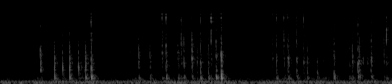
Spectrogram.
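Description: A pastel mechanical keyboard with plastic keycaps, resting on a bedspread, is typed on continuously with fingertips and long nails. Quick, dry clicks and clacks come in uneven bursts with brief pauses between runs, over a steady low hum.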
